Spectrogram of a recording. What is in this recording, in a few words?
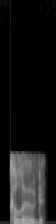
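"collude", English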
